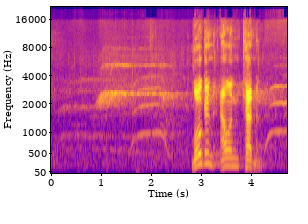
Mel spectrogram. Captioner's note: audience cheering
